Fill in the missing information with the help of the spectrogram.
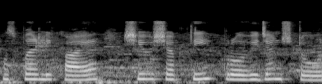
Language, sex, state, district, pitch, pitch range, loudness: Hindi, female, Uttar Pradesh, Shamli, 235 Hz, 225-245 Hz, -15 LUFS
